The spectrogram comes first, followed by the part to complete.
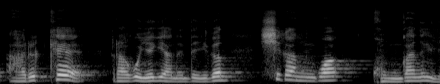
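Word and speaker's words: ἀρχή: 가지고 있구요 요한복음 1장 1절에 태초 는 n 아르케 라고 얘기하는데 이건 시간과 공간을 얘기를 해요 자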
